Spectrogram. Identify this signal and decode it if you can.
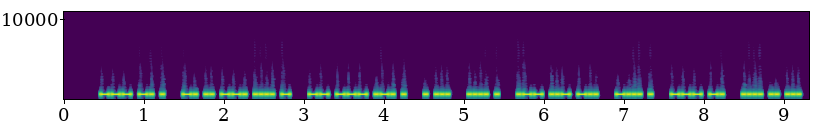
Morse code, heard as a keyed tone, about 36 wpm, 700 Hz. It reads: ONE NIGHT MORE ES HE WUD BE ON HIS
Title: Sentences from Top 300 Words and Abbreviations 35wpm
